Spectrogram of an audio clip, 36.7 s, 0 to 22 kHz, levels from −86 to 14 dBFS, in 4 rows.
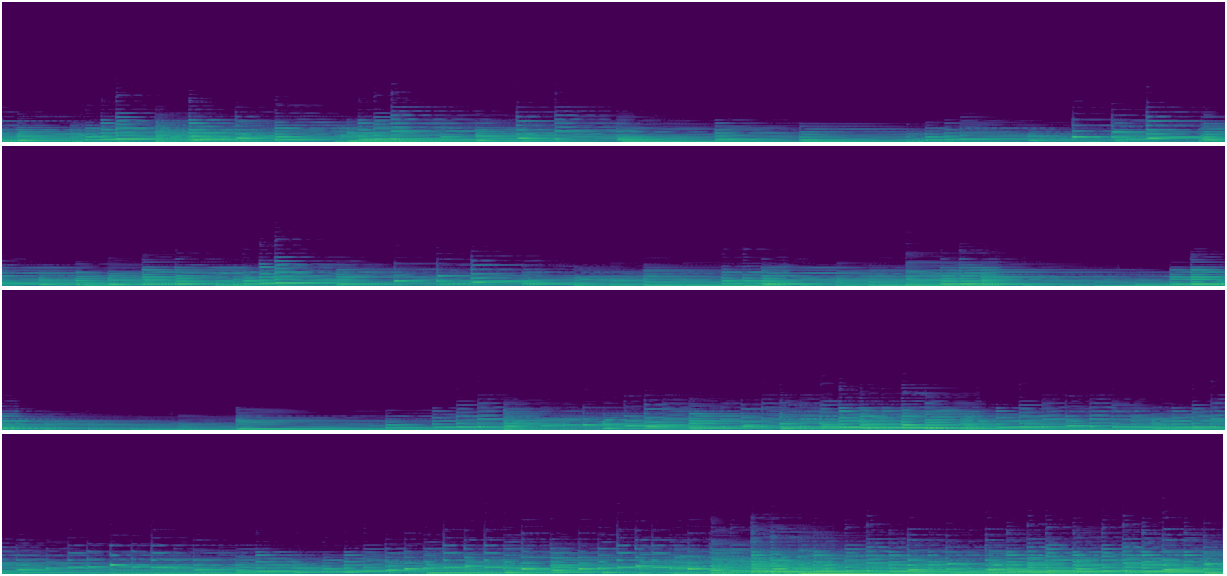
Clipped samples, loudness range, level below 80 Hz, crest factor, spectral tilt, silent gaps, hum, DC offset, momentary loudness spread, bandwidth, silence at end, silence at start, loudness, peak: under 0.1%; 10 LU; -40 dBFS; 18 dB; -9 dB/octave; none; none; under 0.1%; 13 LU; 6.8 kHz; 0 s; 0 s; -24 LUFS; -6 dBFS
